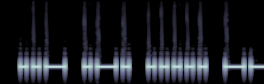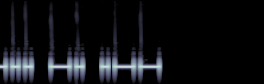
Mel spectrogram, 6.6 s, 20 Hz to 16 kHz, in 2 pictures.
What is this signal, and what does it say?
Morse code, heard as a keyed tone, about 15 wpm, 700 Hz. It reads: UR5ZNW
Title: DXCC-100 Call Signs - 6 Characters - Repeated 3x - 15wpm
